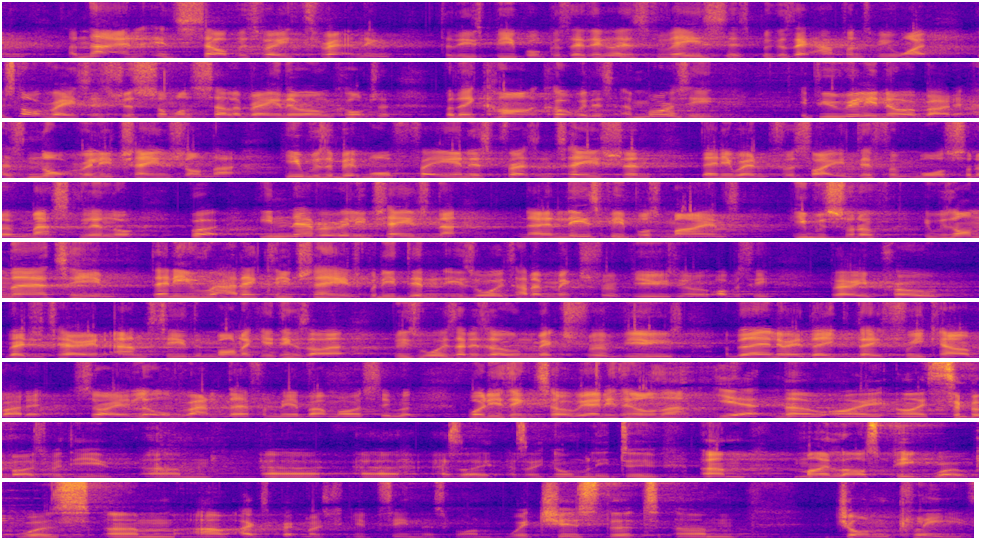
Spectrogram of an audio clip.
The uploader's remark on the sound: Live from the Emmanuel Centre in London! The event was sold out, and the feedback was amazing. Massive thanks to everyone who came along.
